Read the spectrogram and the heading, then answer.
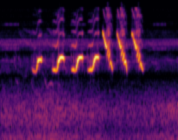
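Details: Papa-capim, a captive-bred double-collared seedeater, gives a crisp phrase of four rising whistled notes followed by three steep downward-slurred high notes, evenly spaced, with soft steady background noise.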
